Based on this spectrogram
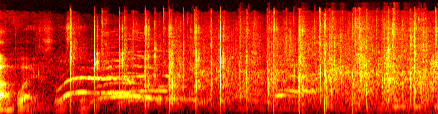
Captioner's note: cheers, applause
